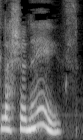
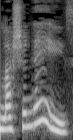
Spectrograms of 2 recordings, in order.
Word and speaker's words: Lasher: My name's Lashes. Beg pardon? Lasher. Lasher. You don't pronounce the middle S.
